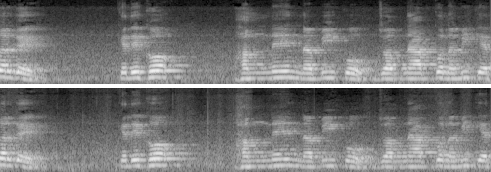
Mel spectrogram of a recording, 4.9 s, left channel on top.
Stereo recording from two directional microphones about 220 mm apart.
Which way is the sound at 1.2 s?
45° left (ahead or behind).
